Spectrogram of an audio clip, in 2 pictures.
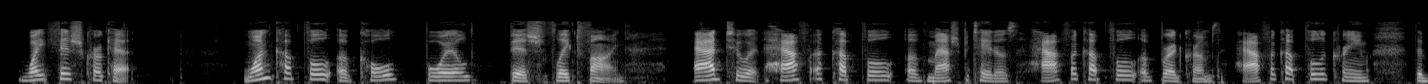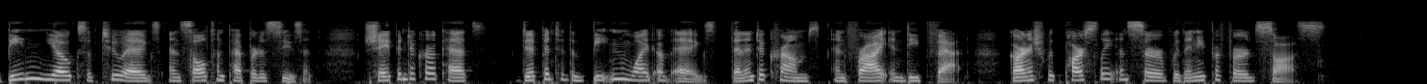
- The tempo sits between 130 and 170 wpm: Yes, average, 150 wpm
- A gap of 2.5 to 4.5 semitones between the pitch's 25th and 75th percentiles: No, average, 5.2 semitones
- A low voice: No, medium, 185 Hz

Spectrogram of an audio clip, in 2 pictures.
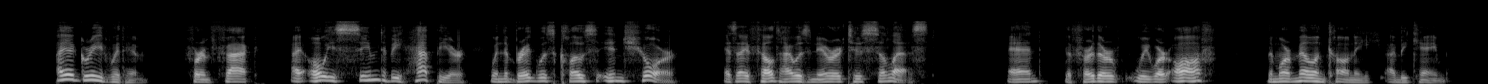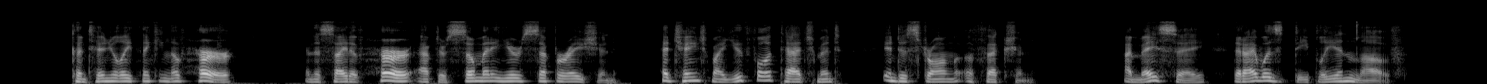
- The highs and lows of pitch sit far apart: No, average, 4.2 semitones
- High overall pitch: No, low, 135 Hz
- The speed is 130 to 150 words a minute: Yes, average, 145 wpm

